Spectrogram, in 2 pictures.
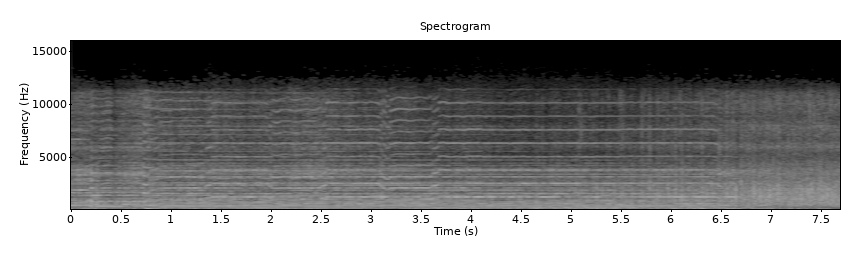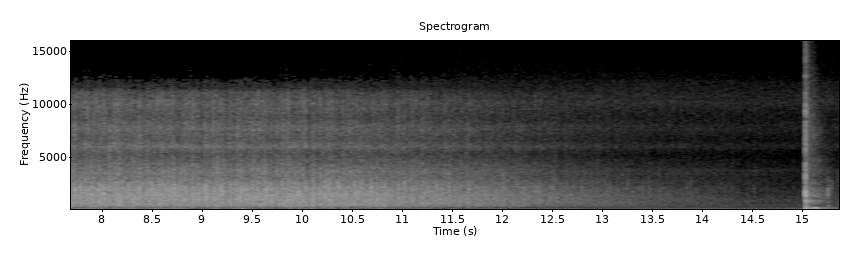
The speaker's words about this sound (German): Ich öffne die Datei mit MP3 Direct Cut und suche mir jetzt die Stelle, an der der Applaus ausgeblendet wird.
